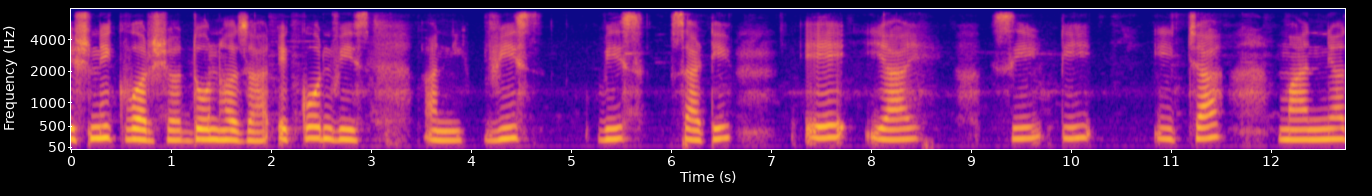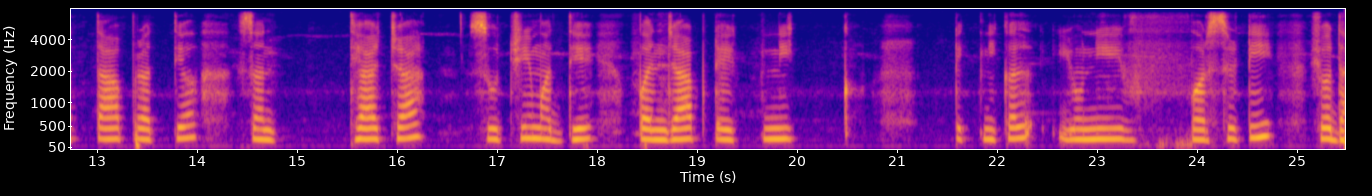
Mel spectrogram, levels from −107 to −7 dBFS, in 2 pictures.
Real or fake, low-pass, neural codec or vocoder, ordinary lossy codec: real; 7.2 kHz; none; none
